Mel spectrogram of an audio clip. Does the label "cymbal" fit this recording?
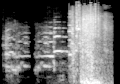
No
